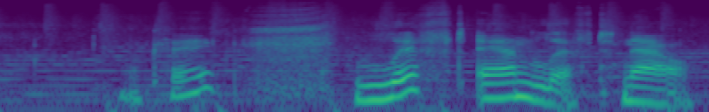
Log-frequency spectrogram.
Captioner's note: inhales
